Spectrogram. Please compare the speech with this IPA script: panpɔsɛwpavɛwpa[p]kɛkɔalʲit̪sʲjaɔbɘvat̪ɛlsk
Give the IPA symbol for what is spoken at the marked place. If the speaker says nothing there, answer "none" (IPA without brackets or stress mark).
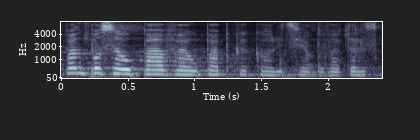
p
